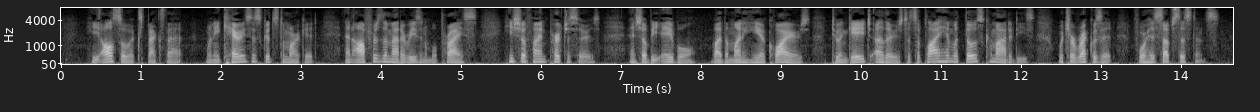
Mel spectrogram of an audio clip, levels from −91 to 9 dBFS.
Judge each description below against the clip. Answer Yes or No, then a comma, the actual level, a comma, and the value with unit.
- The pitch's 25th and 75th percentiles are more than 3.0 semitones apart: Yes, average, 4.3 semitones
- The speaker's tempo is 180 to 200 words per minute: Yes, average, 190 wpm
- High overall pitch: No, low, 125 Hz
